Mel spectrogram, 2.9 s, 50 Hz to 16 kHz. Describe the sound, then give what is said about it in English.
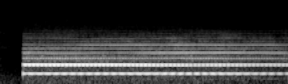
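Sirens sounding in Warsaw for a ceremony marking the 80th anniversary of the start of the Warsaw Uprising: a loud, steady wail begins abruptly and holds one level pitch with strong harmonics, easing slightly near the end. “That is the sound of sirens to mark the 80th anniversary of the start of the Warsaw Uprising.”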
